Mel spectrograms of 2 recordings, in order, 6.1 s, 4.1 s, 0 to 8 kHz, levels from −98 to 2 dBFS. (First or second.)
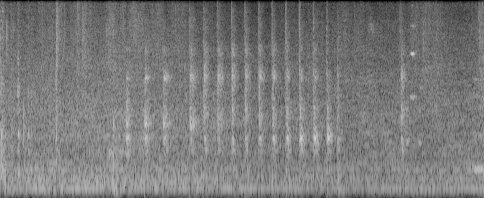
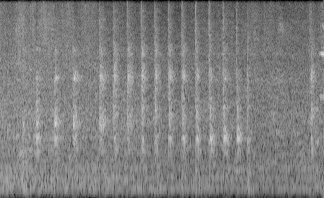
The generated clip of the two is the second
